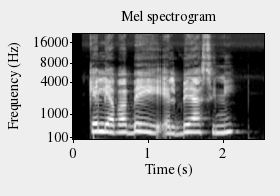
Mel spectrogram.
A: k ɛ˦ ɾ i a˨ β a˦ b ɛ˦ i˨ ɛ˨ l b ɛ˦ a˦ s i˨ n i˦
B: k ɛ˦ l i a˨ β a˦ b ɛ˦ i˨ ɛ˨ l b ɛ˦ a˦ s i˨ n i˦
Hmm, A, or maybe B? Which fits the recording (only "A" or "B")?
B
